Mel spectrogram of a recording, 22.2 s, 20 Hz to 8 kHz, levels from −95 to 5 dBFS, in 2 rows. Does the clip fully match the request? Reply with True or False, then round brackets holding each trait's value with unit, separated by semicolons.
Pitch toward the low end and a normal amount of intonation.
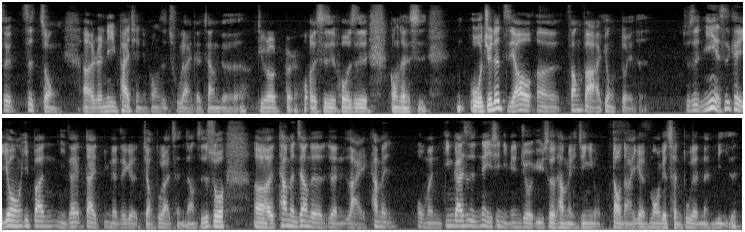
True (110 Hz; 4.3 semitones)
